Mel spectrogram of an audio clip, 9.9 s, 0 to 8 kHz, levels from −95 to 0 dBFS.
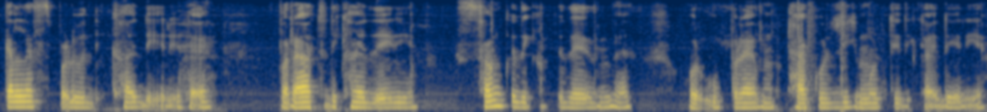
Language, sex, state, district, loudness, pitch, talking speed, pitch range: Hindi, male, Rajasthan, Nagaur, -22 LUFS, 135 Hz, 165 wpm, 125-145 Hz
